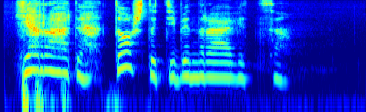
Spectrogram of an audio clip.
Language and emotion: Russian, positive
